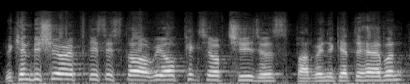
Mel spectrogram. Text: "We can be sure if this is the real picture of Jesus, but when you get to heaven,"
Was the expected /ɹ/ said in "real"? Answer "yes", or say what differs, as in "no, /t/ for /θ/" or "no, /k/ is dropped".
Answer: yes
